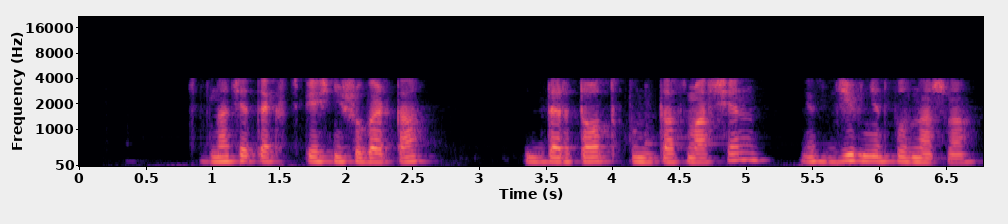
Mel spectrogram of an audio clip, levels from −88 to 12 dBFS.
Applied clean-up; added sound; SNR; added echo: neural mask model DeepFilterNet 3.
